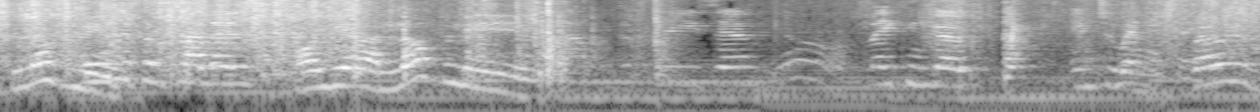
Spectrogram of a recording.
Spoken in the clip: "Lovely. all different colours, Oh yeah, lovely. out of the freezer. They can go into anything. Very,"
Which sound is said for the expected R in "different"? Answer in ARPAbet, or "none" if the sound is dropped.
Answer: none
